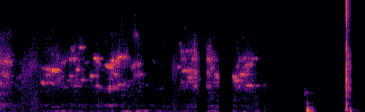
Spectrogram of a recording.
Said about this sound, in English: the birds outside of Elizabeth's room remind us to wake up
